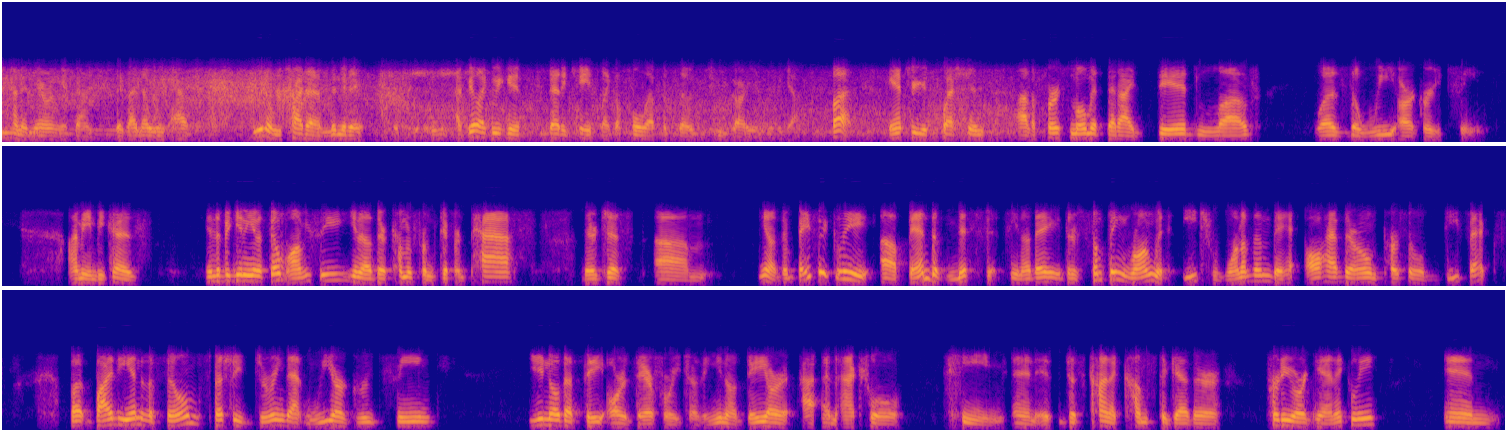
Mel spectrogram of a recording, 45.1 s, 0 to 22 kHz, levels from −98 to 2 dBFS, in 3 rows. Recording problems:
phone-call audio; poor line; nothing above 3 kHz
traffic noise; noticeable; until 10 s; 10 dB below the speech

